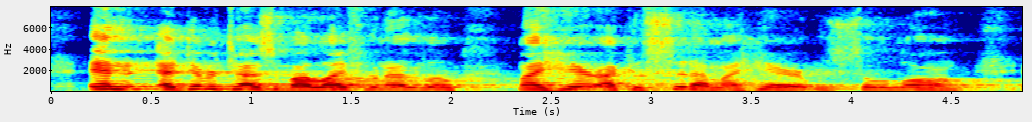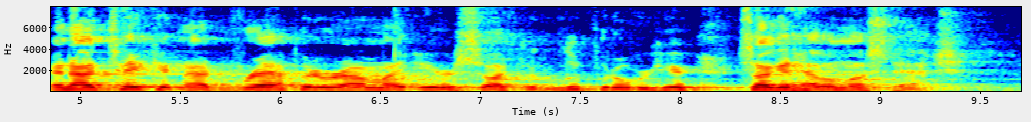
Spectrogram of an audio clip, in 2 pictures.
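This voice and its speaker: An animated, bright, sharp-toned man with an American accent at a fairly quick pace, with audible room echo. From US Midwest, northern Michigan. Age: 50s. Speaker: church speaker sharing personal story. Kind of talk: testimony. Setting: church.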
